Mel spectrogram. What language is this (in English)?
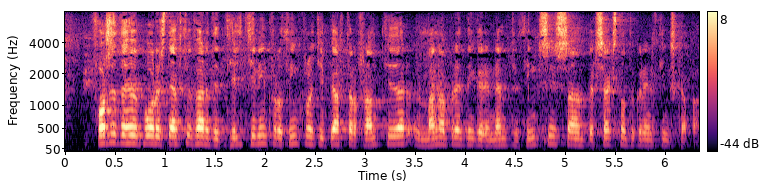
Icelandic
